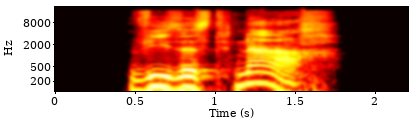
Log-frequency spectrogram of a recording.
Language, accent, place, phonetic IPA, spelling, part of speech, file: German, Germany, Berlin, [ˌviːzəst ˈnaːx], wiesest nach, verb, De-wiesest nach.ogg
- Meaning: second-person singular subjunctive II of nachweisen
